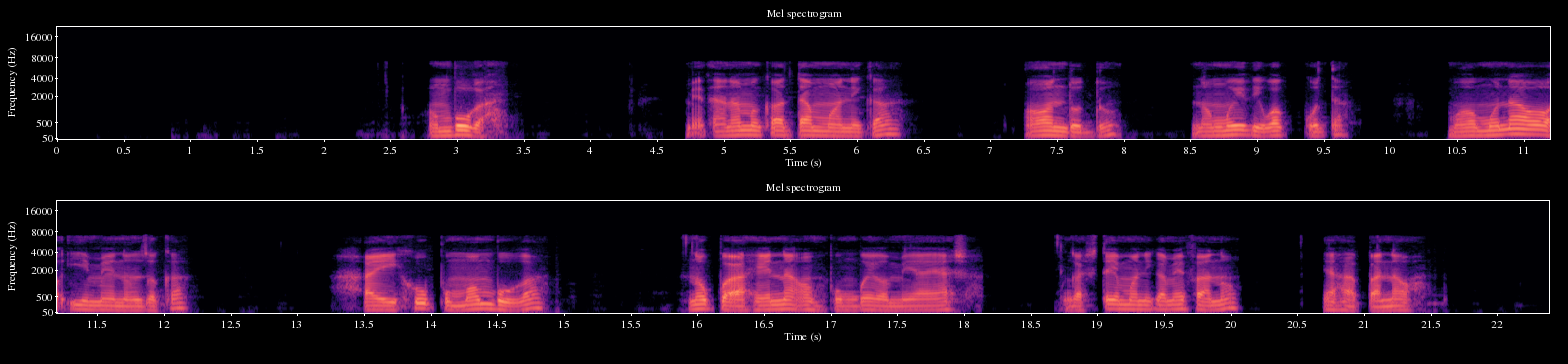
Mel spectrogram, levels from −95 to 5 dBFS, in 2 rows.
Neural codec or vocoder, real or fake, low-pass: none; real; 7.2 kHz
